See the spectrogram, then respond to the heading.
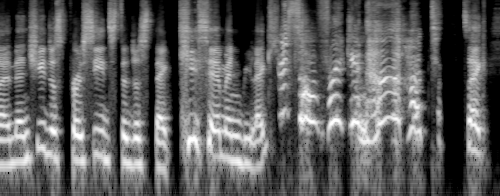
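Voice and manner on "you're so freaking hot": much higher, gushing swoon; swooning Harley. Retold or imitated. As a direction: gush like a smitten girl. Voicing Harley swooning over villain.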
